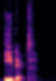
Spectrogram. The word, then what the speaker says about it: edict: Let's actually start with the more straightforward one in the pairing we started with, which is edict, in some way pronounced how you would expect it to be. That word was borrowed into English from Latin. Edictum comes into English. Then we keep that pronunciation. There we go. Now, indict. I-N-D-I-C-T.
